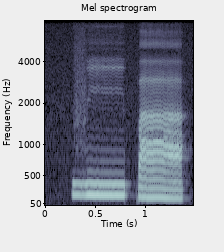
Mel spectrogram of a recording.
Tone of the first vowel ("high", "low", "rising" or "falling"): low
